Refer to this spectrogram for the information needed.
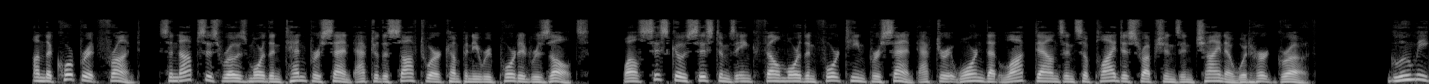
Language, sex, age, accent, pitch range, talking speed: English, male, 40-59, American, 125-160 Hz, 155 wpm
